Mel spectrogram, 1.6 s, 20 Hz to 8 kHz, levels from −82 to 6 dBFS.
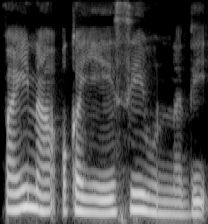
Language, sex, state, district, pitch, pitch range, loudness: Telugu, female, Telangana, Hyderabad, 195 Hz, 175-220 Hz, -13 LUFS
